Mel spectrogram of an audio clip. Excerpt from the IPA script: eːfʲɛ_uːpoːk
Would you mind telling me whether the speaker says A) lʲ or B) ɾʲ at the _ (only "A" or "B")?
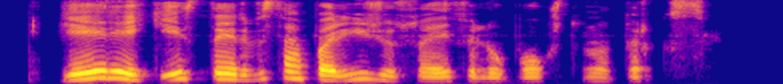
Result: A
